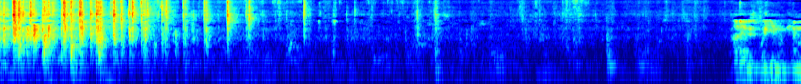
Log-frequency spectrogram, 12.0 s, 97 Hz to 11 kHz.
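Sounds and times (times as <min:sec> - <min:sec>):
audience applause: 0:00.0 - 0:03.9.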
